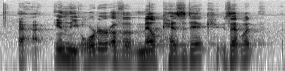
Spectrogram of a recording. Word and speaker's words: Melchizedek: You know you said that uh you're in the order of a mechdc. Is that what how do you say that? Melkisedc.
